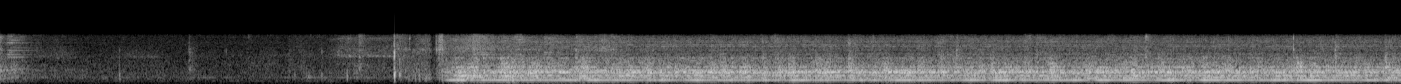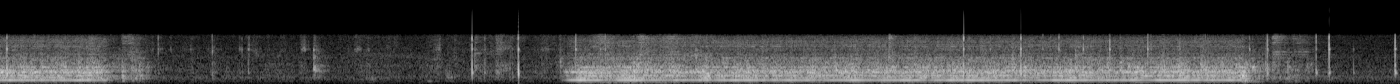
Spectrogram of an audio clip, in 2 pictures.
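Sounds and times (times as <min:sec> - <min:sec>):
washing machine drum motor hum: 0:04.4 - 0:15.6, 0:19.6 - 0:27.2.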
